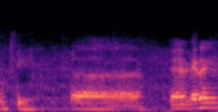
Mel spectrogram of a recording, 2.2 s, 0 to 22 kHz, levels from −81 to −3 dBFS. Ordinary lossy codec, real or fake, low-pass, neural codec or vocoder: none; fake; 7.2 kHz; codec, 24 kHz, 3 kbps, HILCodec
